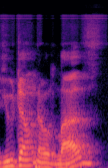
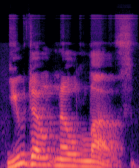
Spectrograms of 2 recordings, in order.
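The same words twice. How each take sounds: First: It ends rising, like a question. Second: It ends falling, like a statement.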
